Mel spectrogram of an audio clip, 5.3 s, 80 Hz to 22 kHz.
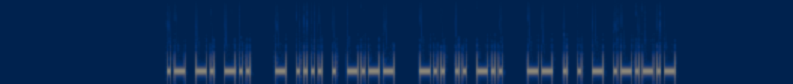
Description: Morse code, heard as a keyed tone, about 50 wpm, 700 Hz. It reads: AND THEY DID MEET.
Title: Sentences from Top 1100 Words 50wpm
